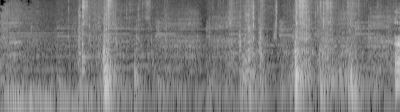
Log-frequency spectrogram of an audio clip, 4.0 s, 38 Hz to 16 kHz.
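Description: Metal clunks and scrapes from a Thule T2 Pro XTR hitch bike rack being worked into place on a pickup's hitch receiver, with two sharp knocks about one and three seconds in and a few lighter ones between, over background music.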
